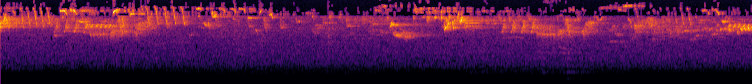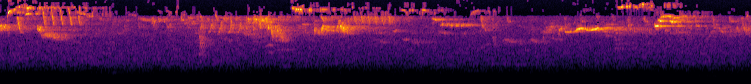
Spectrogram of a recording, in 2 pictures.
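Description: Songbirds singing: chirps and fast trills in bursts every few seconds, high-pitched with no low sound beneath.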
